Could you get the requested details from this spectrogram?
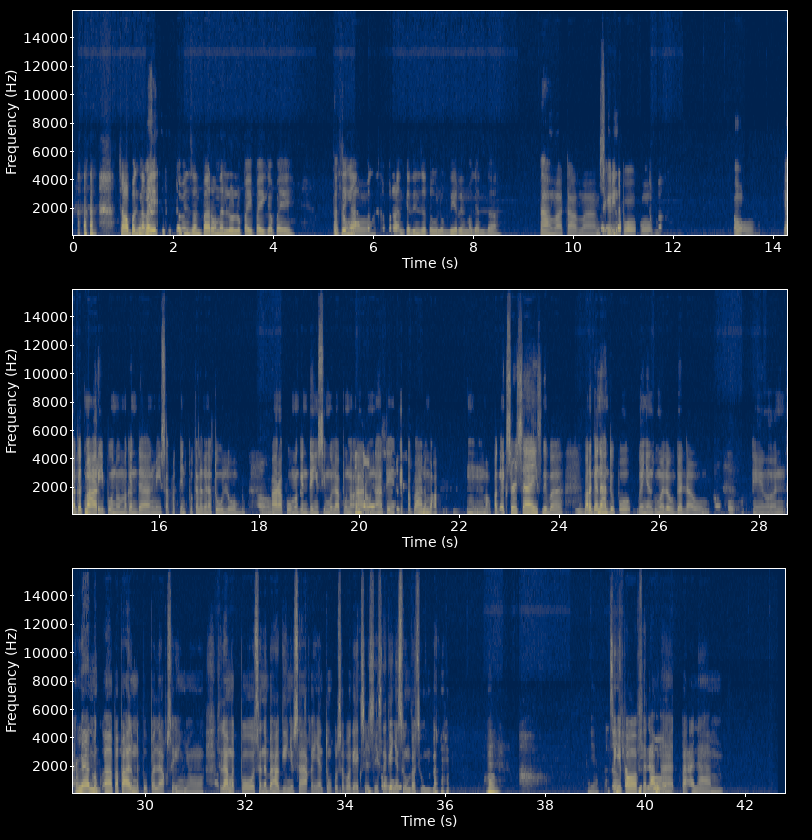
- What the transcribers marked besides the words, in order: static; laugh; laughing while speaking: "'Di ba"; distorted speech; other background noise; unintelligible speech; chuckle
- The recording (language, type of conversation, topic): Filipino, unstructured, Ano ang mga pagbabagong napapansin mo kapag regular kang nag-eehersisyo?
